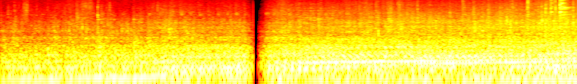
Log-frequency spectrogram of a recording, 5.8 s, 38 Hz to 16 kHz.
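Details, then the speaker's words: 1962 Cadillac Sedan DeVille with a Jetaway automatic, pulled from a desert: engine drone climbs under throttle with no drop for a gear change; transmission not upshifting. "I'm trying to really make sure it's not getting those gears"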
